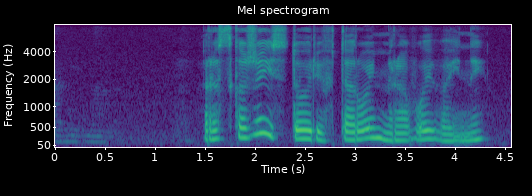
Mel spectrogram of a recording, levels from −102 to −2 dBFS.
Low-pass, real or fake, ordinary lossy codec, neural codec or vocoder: none; real; none; none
